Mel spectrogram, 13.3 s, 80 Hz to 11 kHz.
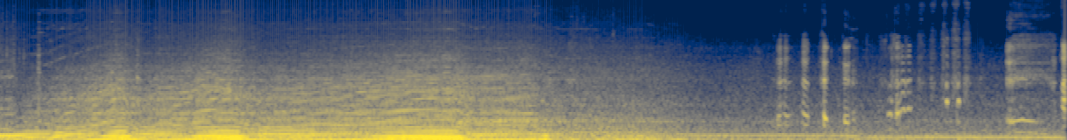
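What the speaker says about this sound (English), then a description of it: "To launch, press brake and fully apply throttle." A 2014 Jeep Grand Cherokee SRT running on E85 launches at full throttle, its engine roaring and climbing through rising revs, then dropping to a steady lower drone with clicks near the end.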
